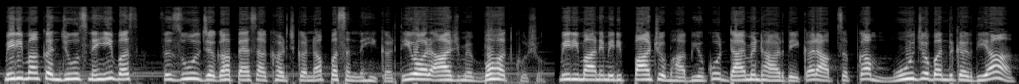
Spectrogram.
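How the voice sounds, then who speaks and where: A woman's voice: mid-range voice, normal speed, hardly any pauses, darkish tone, faint music behind, close to an everyday voice. A woman voicing a proud, outspoken young daughter in a cartoon, speaking emphatically. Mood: proud, defiant. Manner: emphatic, declarative.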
